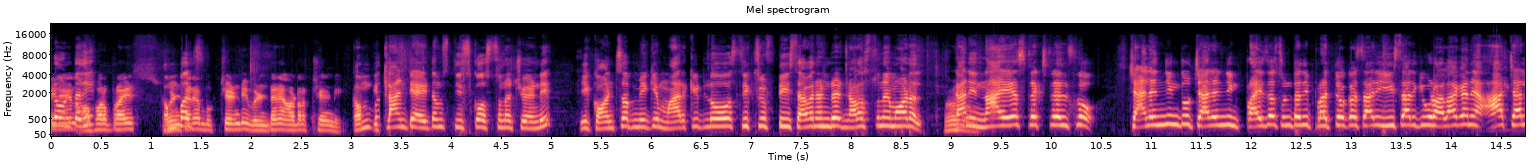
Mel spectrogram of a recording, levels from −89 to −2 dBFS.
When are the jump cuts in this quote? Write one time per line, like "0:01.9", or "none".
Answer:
0:03.1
